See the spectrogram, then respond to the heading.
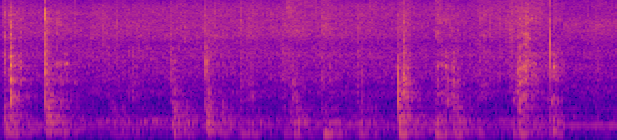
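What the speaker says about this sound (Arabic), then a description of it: "حمرنا التومه" Garlic fries in a pot and is stirred as it cooks, giving a soft steady sizzle broken by several sharp scraping strokes of the spoon, close and clear.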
